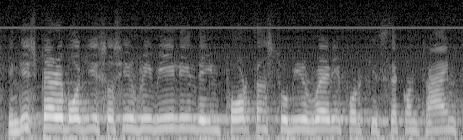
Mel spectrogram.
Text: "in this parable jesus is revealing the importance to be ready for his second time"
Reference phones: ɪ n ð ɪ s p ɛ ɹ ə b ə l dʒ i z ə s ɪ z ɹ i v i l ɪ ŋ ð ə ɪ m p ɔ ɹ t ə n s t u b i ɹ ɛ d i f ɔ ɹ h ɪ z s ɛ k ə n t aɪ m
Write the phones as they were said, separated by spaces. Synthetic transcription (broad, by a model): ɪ n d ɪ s p ɛ ɹ ə b ə l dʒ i s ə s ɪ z ɹ i v i l ɪ ŋ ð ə ɪ m p ɔ ɹ t ə n s t u b i ɹ ɛ d i f ɔ ɹ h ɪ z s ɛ k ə n t aɪ m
